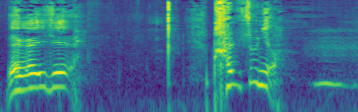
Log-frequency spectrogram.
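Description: Halting, very old country man. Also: very high voice, heavily acted. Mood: worried. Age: 80s. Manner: halting, stumbling delivery. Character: very old rural man, flustered, worried collector. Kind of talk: radio drama acting.

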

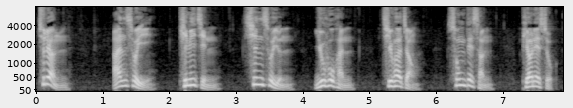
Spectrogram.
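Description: A male announcer reading a radio drama's credits in a measured way. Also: a little high, wildly swooping pitch, a bit bright, dry recording, clean studio sound.

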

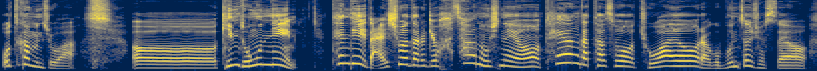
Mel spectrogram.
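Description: Animated high-voiced woman hosting radio. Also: moderate pace, few pauses, no room sound, clean studio sound. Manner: playful, expressive, self-teasing. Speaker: radio DJ, show host. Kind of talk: casual chatty radio hosting, reading listener messages. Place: radio studio.

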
